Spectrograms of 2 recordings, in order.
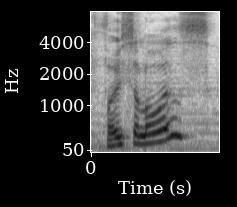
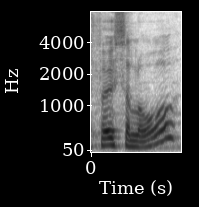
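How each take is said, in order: First: The name ends with an S sound. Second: The name ends without an S sound. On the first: "Lenny just pronounced it Focalors" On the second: "Doesn't she drop the S?"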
